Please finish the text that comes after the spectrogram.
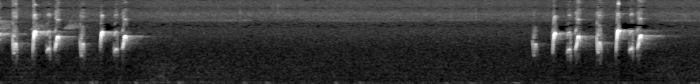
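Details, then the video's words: Bulbul from southern Thailand, locally nok dok taeng, gives two energetic bursts of bubbly, staccato notes several seconds apart, each burst about a second long with clipped, downward-flicking syllables; quiet between phrases. "เสียงนกดอกแตงภาคใต้ สายเบิ้ล!!!Burung merbah lekir gacor bahanan"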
